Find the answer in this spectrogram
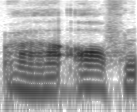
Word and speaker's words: often: I talk about here often on the show Even though in America they say often if the word is actually off on T is silent so I will say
